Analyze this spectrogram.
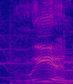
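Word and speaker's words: Lien: I choke slam him my name lean is spelled l i e en in French lean means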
